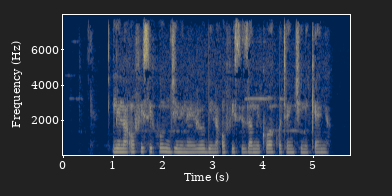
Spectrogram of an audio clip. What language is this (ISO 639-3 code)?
swa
